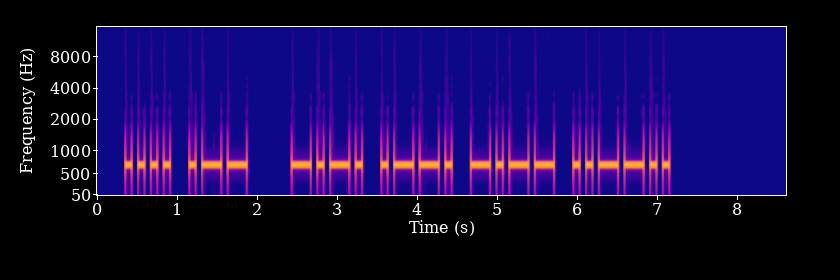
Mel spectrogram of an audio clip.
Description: Morse code, heard as a keyed tone, about 15 wpm, 700 Hz. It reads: HW CPY?
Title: Common QSO Phrases 15wpm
